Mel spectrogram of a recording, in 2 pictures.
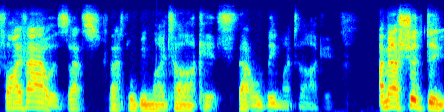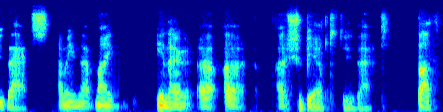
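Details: Adult male stroke survivor, thalamic stroke near the brain stem, partially sighted, with aphasia: sometimes difficulty speaking, hesitations, word-finding failures, plus cognitive and memory problems; he says today is a good day.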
